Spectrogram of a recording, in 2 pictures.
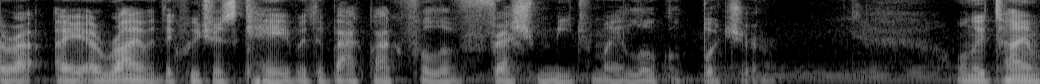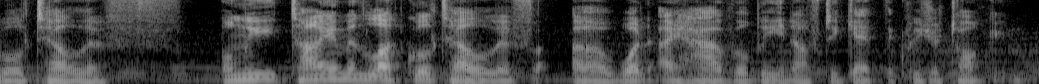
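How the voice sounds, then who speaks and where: A man hosting a gameplay video, reading a visual novel aloud with playful, self-mocking commentary and stumbles over the text. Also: mid-range voice. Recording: music playing behind the voice. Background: music.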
